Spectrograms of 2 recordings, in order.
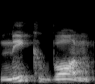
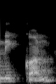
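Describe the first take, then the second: First: The middle consonant is k followed by b. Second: The middle consonant is a doubled k sound. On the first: This follows the spelling to help remember it. "বানানটা মনে রাখার জন্য এভাবে পড়তাম" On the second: This is how the word is actually pronounced. "উচ্চারণটা তো এরকম যে"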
